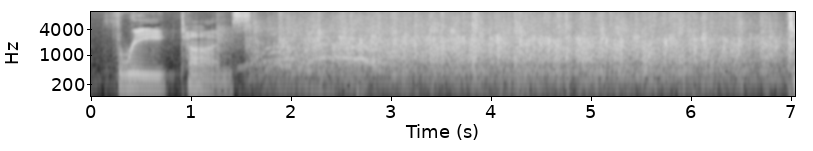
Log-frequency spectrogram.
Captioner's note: applause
